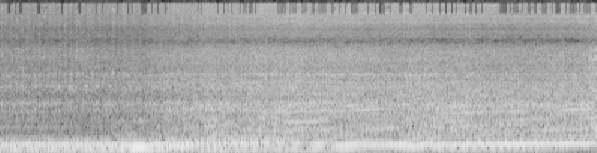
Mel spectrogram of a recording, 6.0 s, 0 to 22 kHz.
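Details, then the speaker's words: Warm petrol engine with the drive belt removed, revved and held between 3500 and 4000 rpm: a rough grinding rattle over the engine note that goes away at higher revs; cause unknown. "just don't get it we get up to there's RPMs it starts making that grinding rattling whatever the heck you want to call it noise if I go much higher it goes away just doesn't make sense"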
